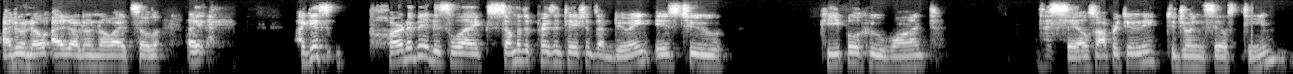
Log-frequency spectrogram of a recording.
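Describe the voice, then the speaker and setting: On a roughly recorded phone call, a man with a mid-range, darkish voice talks at a normal speed. He's a salesman and prospective coaching client, speaking casually and candidly in a slightly self-effacing way.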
